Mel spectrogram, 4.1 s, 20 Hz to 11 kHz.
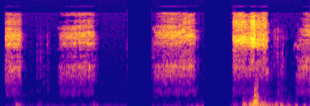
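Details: Barn owls calling at night, recorded 12 May 2023 at 23:37: four harsh, hissing screeches, each about half a second long, separated by short silences. A low thump sounds under the last one.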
